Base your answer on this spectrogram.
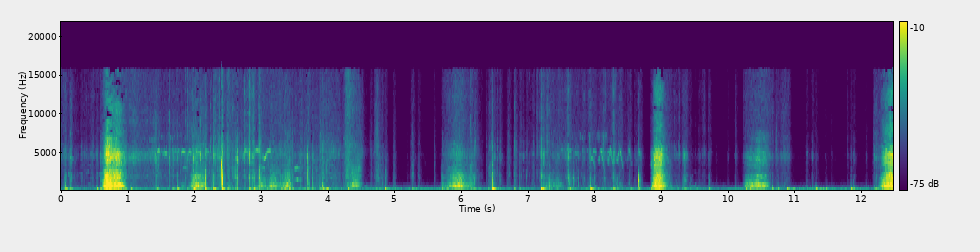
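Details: A mare heard among clip-clopping hoofbeats, with several short, breathy neighing bursts spaced a few seconds apart and faint human talk in the background.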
